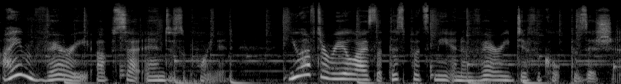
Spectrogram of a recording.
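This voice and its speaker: A woman playing a stern, weary commander of a covert organization in an audio drama, with a serious, measured authority. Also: mid-range voice, lively intonation, over music, lightly acted. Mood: stern, upset.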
